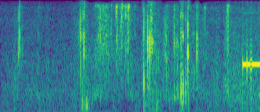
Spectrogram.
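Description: A series of soft clicks and taps over a thin, muffled phone-line hiss, ending in a short, steady electronic tone like a telephone dialing or connecting.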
